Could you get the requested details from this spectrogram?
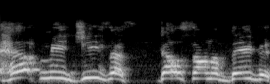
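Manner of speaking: slow, long, drawn-out, stretched-out cry. Retelling a man crying out to Jesus: imitating a man screaming. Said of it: "He was screaming and he was saying".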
